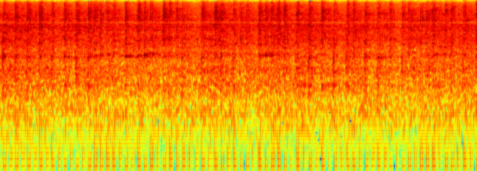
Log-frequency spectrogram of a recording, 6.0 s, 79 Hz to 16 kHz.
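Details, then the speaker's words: 1968 John Deere 112 garden tractor with a swapped-in Kohler single-cylinder engine; low idle with uneven loping thumps near three per second; the air filter threw off the carburetor fuel mixture adjustment. "air filter messed up my fuel adjustment"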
